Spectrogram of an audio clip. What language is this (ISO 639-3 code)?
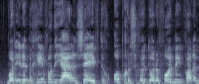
nld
